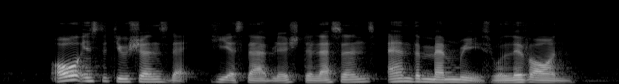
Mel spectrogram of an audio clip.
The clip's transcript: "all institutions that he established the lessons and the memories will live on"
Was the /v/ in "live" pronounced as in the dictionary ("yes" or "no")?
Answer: yes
